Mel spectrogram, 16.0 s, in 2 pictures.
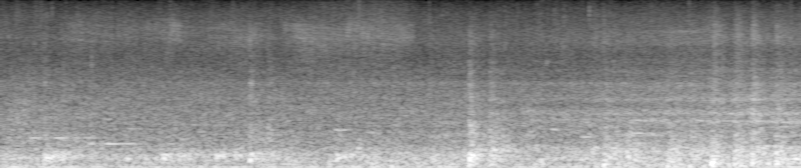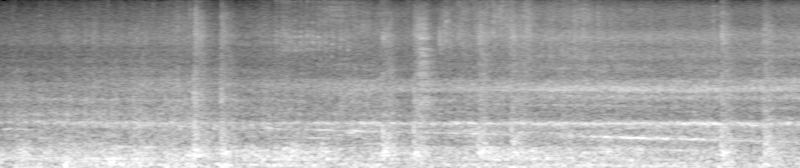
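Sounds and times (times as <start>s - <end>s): electric train rumbling: 0.0s - 16.0s
train wheels clacking over rail joint: 7.0s - 16.0s.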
